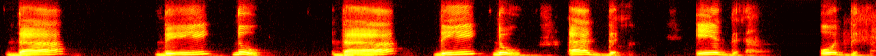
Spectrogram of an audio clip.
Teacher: huruf dal juga keluar daripada hujung lidah menyentuh gigi atas. Menyentuh pangkal gigi bagian atas.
